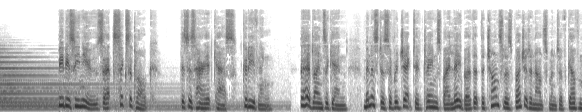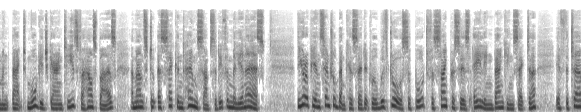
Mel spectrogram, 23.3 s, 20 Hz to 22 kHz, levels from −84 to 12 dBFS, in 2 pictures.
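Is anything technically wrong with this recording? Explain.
Yes, there are compressed frames skipped at 14.67, 16.78 and 18.48 s. Chunks of decoded audio go missing, roughly 70 ms at the first and about 100 ms at the others, which fits two or three dropped 32 ms frames. At each join the audio jumps ahead by the missing length.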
